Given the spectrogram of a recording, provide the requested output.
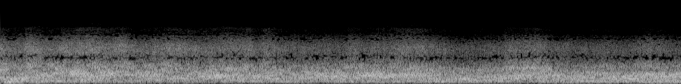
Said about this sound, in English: There goes another plane taking off as Concorde turns, swings round. I've now got the tail view of her. there goes an Air France plane right above me.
